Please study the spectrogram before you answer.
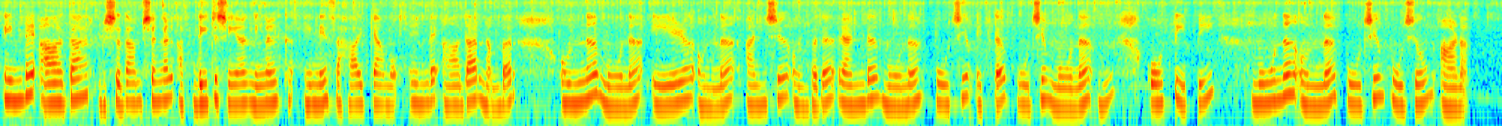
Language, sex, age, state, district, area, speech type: Malayalam, female, 18-30, Kerala, Pathanamthitta, rural, read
